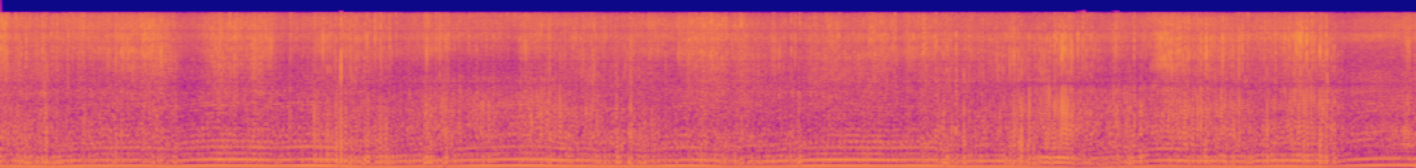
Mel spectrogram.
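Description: Corded electric string trimmer running, its motor whine sagging and recovering in pitch about once a second as the spinning line bites into grass and weeds, with the deepest dip near the end. A hiss with light ticks of the line striking the growth runs under it.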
